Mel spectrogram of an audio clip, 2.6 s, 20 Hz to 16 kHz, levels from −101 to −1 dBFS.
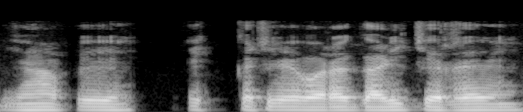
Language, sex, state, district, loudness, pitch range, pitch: Hindi, male, Chhattisgarh, Raipur, -17 LUFS, 100-105 Hz, 100 Hz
